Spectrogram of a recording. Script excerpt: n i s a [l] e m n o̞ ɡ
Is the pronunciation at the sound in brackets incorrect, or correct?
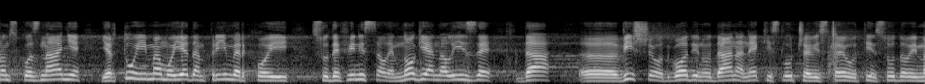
correct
